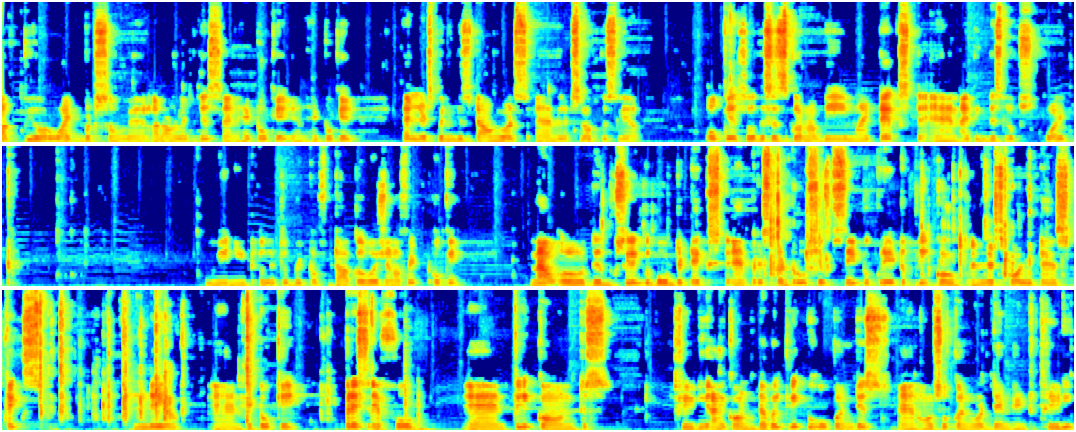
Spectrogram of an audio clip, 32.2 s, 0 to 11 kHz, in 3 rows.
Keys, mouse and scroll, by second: 9.2-15.0 drag, 17.0 shift+click, 18.7 ctrl+shift+c, 20.1-23.5 typing, 23.8 Return, 25.0 F4, 27.2-32.1 drag.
